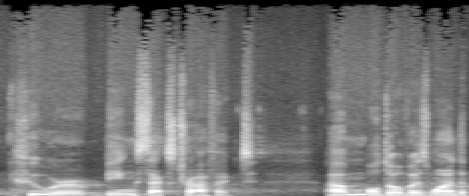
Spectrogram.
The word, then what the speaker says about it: Moldova: Moldova is the most impoverished nation in Europe, the highest levels of unemployment.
